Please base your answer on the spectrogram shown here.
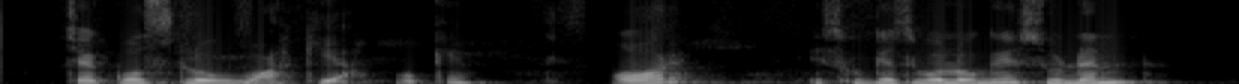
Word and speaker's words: Czechoslovakia: कैसे बोलोगे? देखो हिंदी में बताती हूँ, चेकोस्लोवाकिया। ये स्पेलिंग मत लिख के आना, स्पेलिंग तो ये लिखनी है, लेकिन बोलोगे तो कैसे बोलोगे? ऐसे, चेकोस्लोवाकिया।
